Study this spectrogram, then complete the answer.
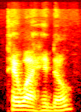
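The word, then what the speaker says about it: ተዋሕዶ: be unified or unification and tawahido the modern pronunciation is tewahido but related it is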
